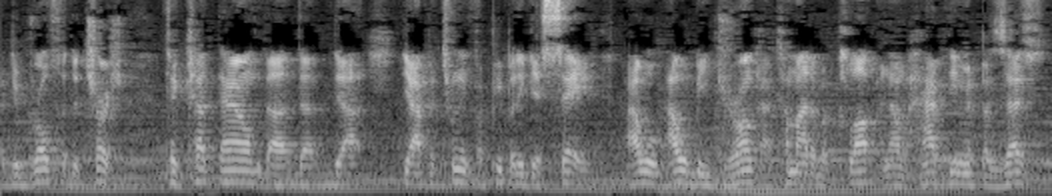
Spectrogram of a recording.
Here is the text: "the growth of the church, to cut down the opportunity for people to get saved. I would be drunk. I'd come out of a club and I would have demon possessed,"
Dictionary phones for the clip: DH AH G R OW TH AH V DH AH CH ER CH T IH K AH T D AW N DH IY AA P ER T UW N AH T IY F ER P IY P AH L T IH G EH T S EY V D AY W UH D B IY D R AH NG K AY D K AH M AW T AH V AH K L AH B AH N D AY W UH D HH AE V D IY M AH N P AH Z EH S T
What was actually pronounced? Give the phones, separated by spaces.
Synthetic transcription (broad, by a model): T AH G R OW F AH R DH AH CH ER CH T IH K AH T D AW N DH IY AA P ER T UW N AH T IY F ER P IY P L T IH G EH T S EY V D AY W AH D B IY D R AH NG K AY K AH M AW T AH V AH K L AH B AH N AY W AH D HH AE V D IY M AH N P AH Z EH S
